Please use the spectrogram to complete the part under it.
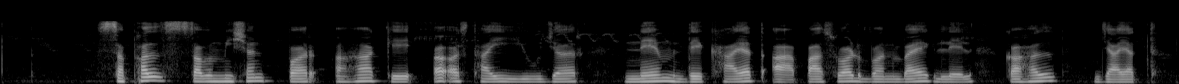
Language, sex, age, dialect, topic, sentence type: Maithili, male, 18-24, Eastern / Thethi, banking, statement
